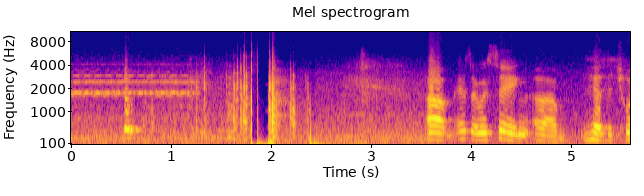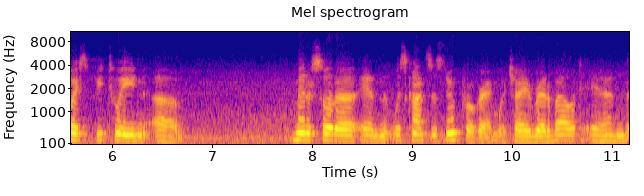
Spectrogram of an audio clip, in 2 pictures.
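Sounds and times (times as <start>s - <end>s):
telephone ringing with high electronic tone: 0.0s - 1.4s
speech: 0.5s - 0.7s, 3.6s - 6.8s, 7.8s - 11.1s.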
